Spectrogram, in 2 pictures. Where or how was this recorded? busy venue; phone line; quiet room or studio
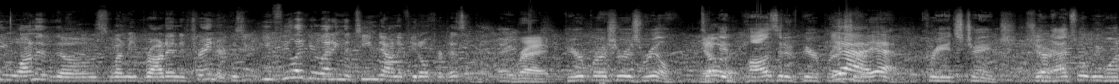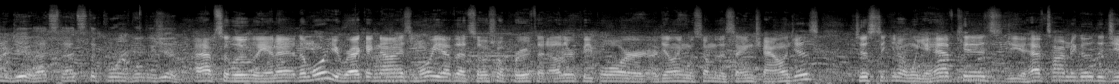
busy venue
